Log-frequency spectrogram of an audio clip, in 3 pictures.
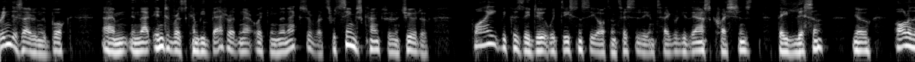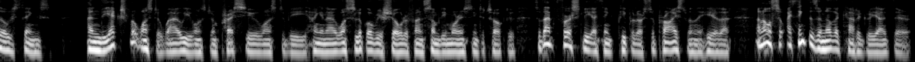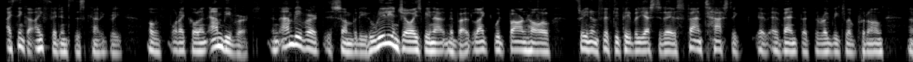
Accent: Ireland; When I was growing up in Ireland, which was neither today nor yesterday

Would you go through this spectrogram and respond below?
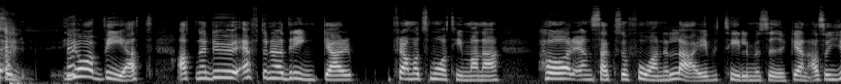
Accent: Borås, Västra Götaland County, Sweden; jag är ju uppvuxen i Borås, det är ju Sveriges regnigaste stad.

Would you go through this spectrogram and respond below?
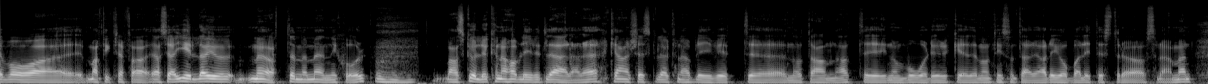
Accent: Sweden; born there; Jag är ju född i Sverige och har alla de bästa förutsättningarna och sådär.

